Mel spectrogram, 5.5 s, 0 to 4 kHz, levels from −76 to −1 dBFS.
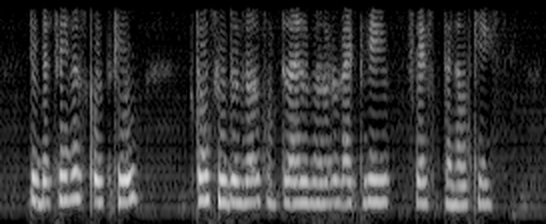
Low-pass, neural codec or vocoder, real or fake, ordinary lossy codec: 3.6 kHz; codec, 16 kHz, 1 kbps, FreqCodec, smaller model; fake; none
